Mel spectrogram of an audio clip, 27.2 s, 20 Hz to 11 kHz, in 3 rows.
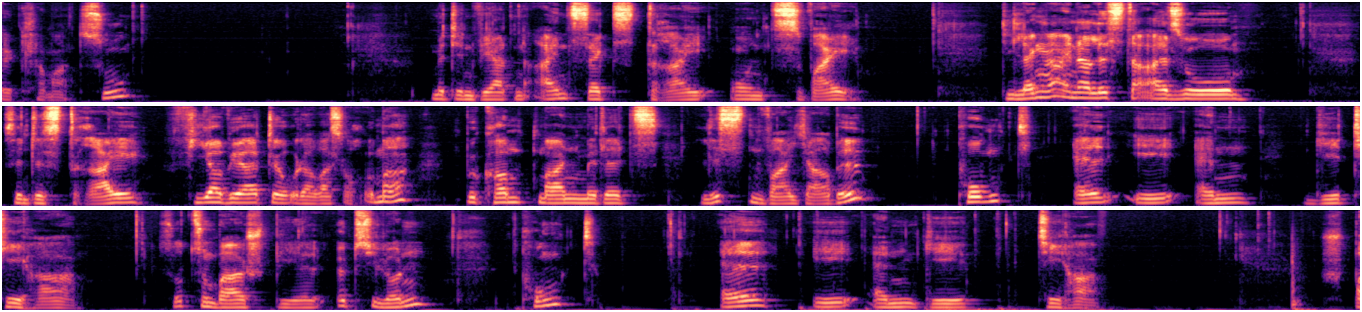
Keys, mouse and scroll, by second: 0.9 click, 3.4 click, 21.5-25.2 typing, 26.5 click.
